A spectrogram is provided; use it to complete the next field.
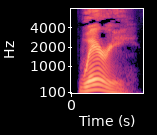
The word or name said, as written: wary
